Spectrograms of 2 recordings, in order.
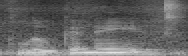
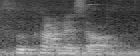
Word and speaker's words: fluconazole: prescription to something called fluconaze fluconazole okay yes i guess i kind of butchered that it's okay for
